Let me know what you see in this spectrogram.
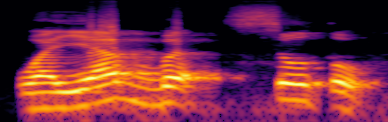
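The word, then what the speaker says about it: يَبْسُطُ: Dalam qiraat kita, Hafaz membacanya dengan sin. Wayabsutu, bukan wayabsutu.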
